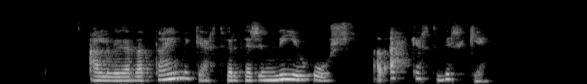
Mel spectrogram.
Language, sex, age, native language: Icelandic, female, 30-39, Icelandic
